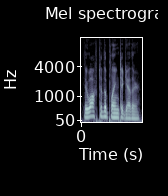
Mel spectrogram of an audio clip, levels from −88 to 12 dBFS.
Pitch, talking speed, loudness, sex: 130 Hz, 295 wpm, -18 LUFS, male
